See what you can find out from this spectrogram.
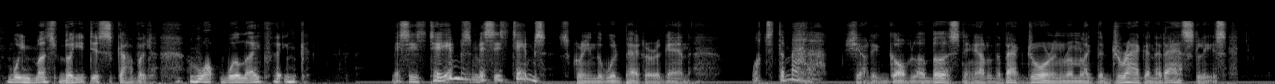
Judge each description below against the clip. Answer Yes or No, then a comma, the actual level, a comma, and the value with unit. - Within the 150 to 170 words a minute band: No, average, 180 wpm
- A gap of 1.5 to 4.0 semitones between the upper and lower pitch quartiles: No, average, 4.8 semitones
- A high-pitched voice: No, very low, 90 Hz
